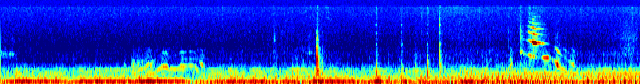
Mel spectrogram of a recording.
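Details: Overprotective kitten with its food, making a soft low murmur and then a clearer falling meow near the end, against a constant low hum.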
